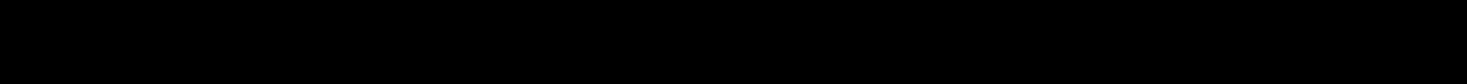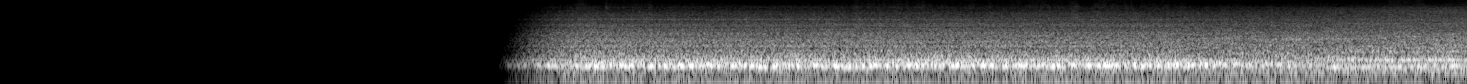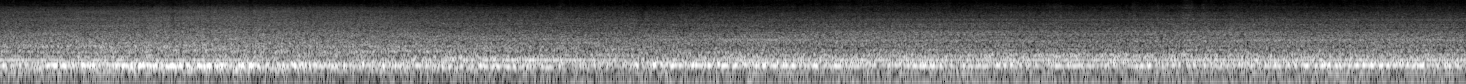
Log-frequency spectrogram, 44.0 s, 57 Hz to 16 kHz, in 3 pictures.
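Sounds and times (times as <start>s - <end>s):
diesel engine droning: 19.8s - 44.0s.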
